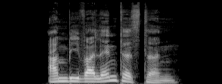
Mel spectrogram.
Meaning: 1. superlative degree of ambivalent 2. inflection of ambivalent: strong genitive masculine/neuter singular superlative degree
- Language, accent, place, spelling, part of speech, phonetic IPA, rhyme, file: German, Germany, Berlin, ambivalentesten, adjective, [ambivaˈlɛntəstn̩], -ɛntəstn̩, De-ambivalentesten.ogg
